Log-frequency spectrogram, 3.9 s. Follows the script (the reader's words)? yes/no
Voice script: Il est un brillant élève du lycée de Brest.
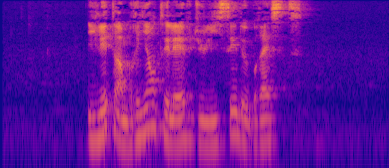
yes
